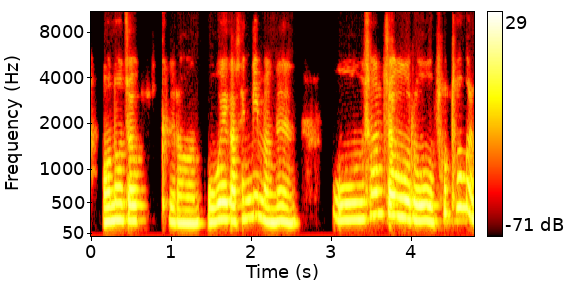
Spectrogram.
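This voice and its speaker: In a quiet background, a woman uses lively intonation while keeping a fairly slow pace. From China (Hangzhou), Korean family. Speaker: university student and tutor. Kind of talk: interview. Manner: hesitant, many fillers.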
